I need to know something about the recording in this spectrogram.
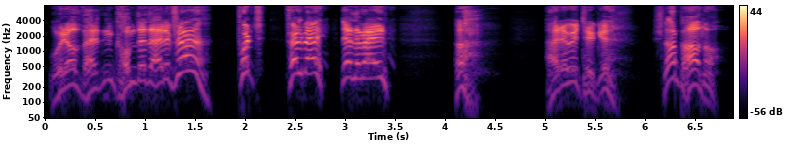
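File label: Norwegian dub, mann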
